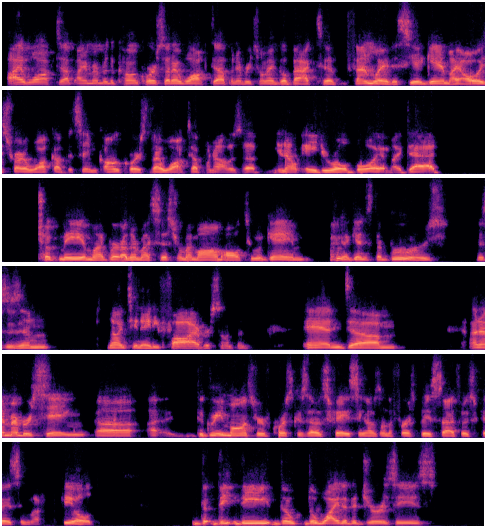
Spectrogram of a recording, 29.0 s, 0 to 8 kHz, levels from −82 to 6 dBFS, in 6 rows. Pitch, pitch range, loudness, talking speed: 110 Hz, 100-130 Hz, -15 LUFS, 230 wpm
